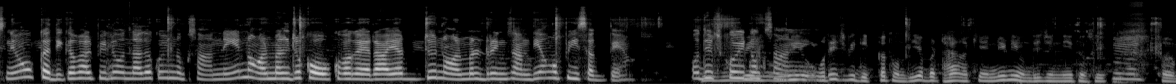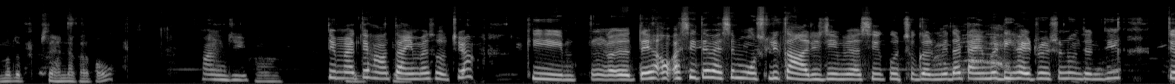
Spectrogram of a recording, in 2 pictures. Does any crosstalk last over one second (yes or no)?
no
